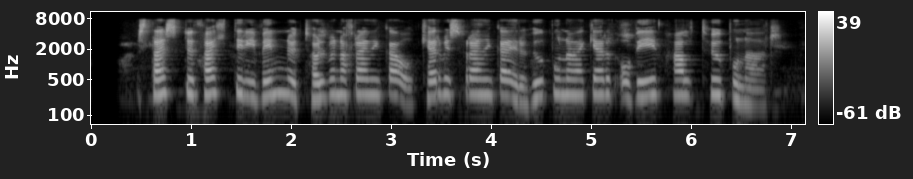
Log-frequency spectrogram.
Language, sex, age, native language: Icelandic, female, 60-69, Icelandic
